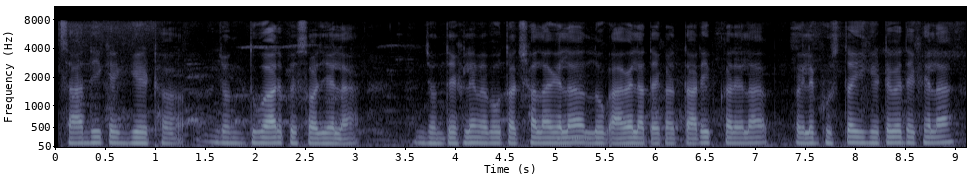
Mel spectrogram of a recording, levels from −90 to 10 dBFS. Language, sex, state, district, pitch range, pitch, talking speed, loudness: Hindi, male, Uttar Pradesh, Gorakhpur, 120-130 Hz, 125 Hz, 165 wpm, -37 LUFS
